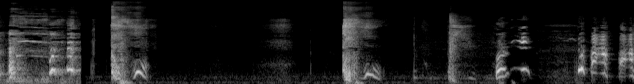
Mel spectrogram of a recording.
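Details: Several small, sharp infant sneezes in a row amid adults' voices, laughter and "bless you"; ordinary baby sneezing.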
